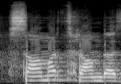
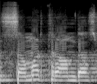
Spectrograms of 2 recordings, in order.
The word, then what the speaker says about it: समर्थ रामदास: तो पहले जानते हैं सामर्थ रामदास जी के बारे में। इनकी प्रोनाउंसिएशन समर्थ रामदास भी हो सकती है, सामर्थ रामदास।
